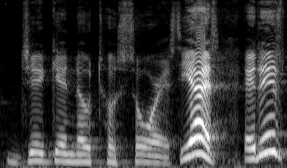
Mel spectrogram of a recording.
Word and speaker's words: Giganotosaurus: it okay Kibbles thank you I think it's pronounced Giganotosaurus yes it is pronounced that it is 100%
